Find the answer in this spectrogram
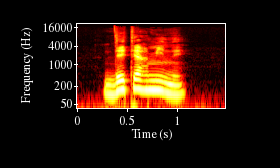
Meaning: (verb) past participle of déterminer; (adjective) 1. determined, resolute, (possessing much determination) 2. precise; exact
- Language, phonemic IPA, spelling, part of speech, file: French, /de.tɛʁ.mi.ne/, déterminé, verb / adjective, Fr-déterminé.ogg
